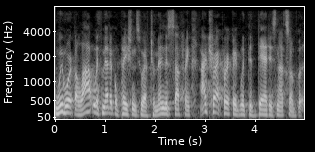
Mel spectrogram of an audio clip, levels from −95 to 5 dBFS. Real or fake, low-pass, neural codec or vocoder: fake; 7.2 kHz; codec, 16 kHz, 2 kbps, FreqCodec, larger model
